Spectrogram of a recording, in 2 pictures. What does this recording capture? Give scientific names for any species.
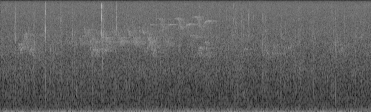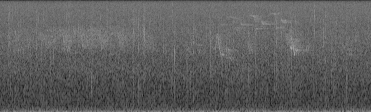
Vireo olivaceus, Seiurus aurocapilla, Setophaga fusca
